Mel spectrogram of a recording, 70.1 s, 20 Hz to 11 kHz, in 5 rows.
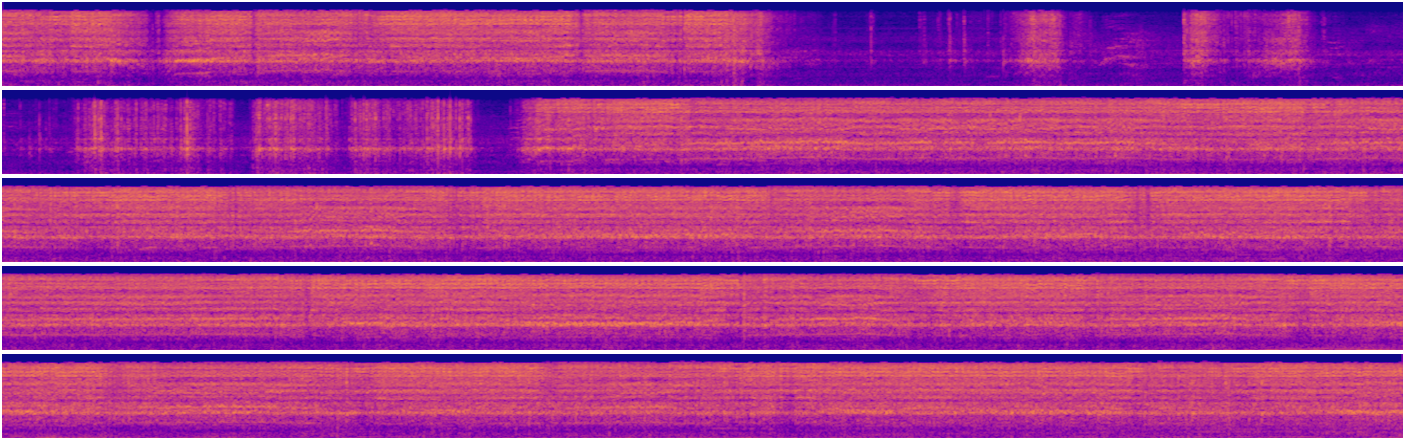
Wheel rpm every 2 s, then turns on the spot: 110, 160, 160, 80, 30, 20, 20, 20, 20, 80, 160, 160, 160, 160, 160, 160, 160, 160, 160, 160, 160, 160, 170, 160, 160, 160, 160, 160, 160, 160, 160, 160, 160, 160, 160.
10-12 14-18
